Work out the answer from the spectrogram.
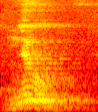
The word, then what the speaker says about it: gnu: Se usa en muchos juegos de palabras porque según el diccionario se pronuncia NU como nuevo.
